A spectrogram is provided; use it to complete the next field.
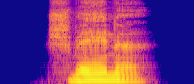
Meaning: nominative/accusative/genitive plural of Schwan "swans"
- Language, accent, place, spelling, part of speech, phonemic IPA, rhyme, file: German, Germany, Berlin, Schwäne, noun, /ˈʃvɛːnə/, -ɛːnə, De-Schwäne.ogg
